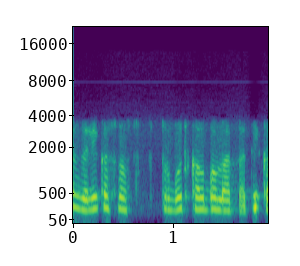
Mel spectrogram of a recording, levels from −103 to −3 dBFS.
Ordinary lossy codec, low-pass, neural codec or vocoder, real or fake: Opus, 64 kbps; 14.4 kHz; none; real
